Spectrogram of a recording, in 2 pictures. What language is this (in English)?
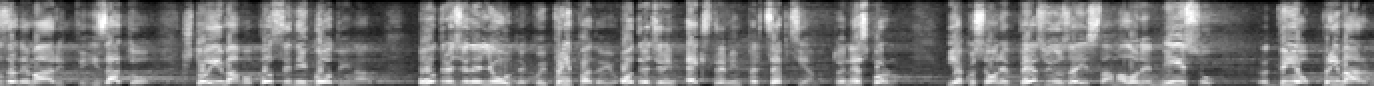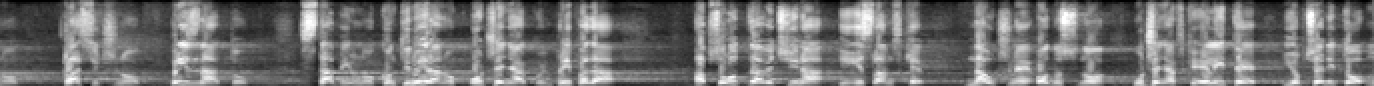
Serbian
